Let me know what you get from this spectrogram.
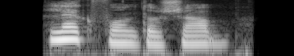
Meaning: superlative degree of fontos
- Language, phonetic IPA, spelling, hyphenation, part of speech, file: Hungarian, [ˈlɛkfontoʃɒbː], legfontosabb, leg‧fon‧to‧sabb, adjective, Hu-legfontosabb.ogg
